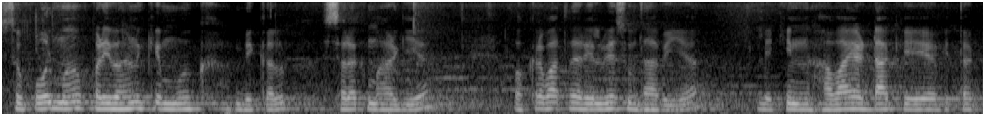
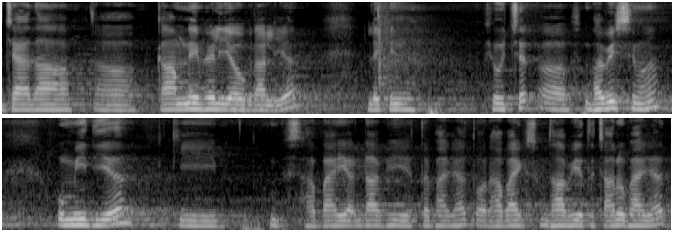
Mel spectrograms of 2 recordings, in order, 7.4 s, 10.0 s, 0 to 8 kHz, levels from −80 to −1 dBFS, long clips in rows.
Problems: background sounds at intervals, background conversations at intervals, low volume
